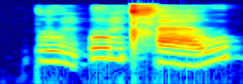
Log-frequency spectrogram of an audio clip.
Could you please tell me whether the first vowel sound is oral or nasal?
oral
